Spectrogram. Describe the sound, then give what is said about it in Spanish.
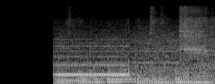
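Telephone dialing tones from a call placed to ask about the health of President Toledo start abruptly after silence, a steady layered electronic tone holding at moderate loudness with a slight change partway through, with no voices. “Le estado llamando por teléfono y esto hecho el Carp, seguramente, no sé si como parte de una estrategia, por lo menos no estoy seguro si sea así, usted qué cree, pero lo pongo ya ¿eh?”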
